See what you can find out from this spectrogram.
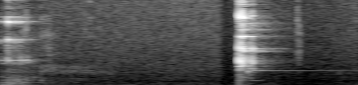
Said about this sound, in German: Auf äh, alle frischen Azubis. Prost. Stößchen.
